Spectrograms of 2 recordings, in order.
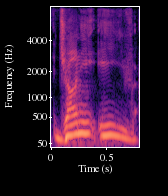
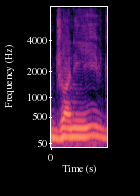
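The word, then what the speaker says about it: Jony Ive: Johnny Ive, ou Johnny Ive, dépendant de la prononciation, vous le faites en français ou à l'anglaise.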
